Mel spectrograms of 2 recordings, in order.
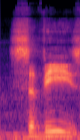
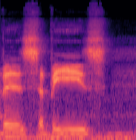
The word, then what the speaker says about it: Seviz: So today we have, I'm going to give my best shot at pronouncing this. Seviz, I guess, is the way it's pronounced. Seviz.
